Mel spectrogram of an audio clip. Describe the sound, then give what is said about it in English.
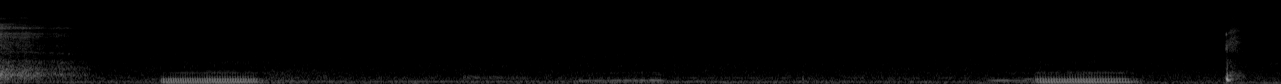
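A pet lying right next to the speaker snores: two low, rumbling snores several seconds apart, with softer breathing noises in between and a brief sharp click near the end. No one speaks. “Sorry, you can probably hear them snoring, especially this one. She's right next to me.”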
